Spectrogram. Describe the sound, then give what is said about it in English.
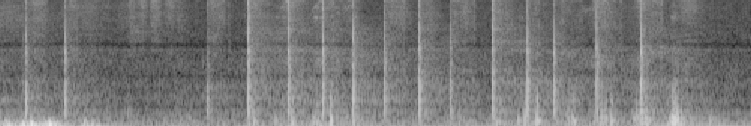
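Writing on a board during a lecture on action functionals: a series of short, scratchy strokes and taps of varying loudness, with a few soft low knocks at the start. “And I just want to write down that action functional, which is”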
